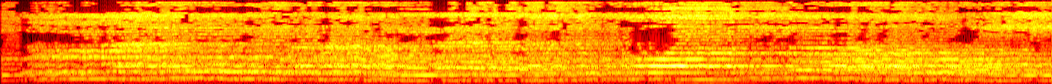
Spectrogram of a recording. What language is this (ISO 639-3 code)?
ara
